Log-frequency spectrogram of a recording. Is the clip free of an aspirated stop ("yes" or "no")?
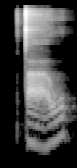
yes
